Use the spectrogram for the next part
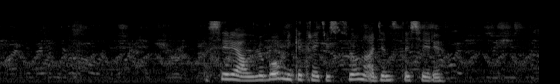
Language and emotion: Russian, neutral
